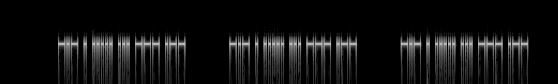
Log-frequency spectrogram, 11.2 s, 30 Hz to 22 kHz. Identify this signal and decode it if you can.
Morse code, heard as a keyed tone, about 28 wpm, 700 Hz. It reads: KE5SOW KE5SOW KE5SOW
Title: USA Call Signs - 6 Characters - Repeated 3x - 28wpm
